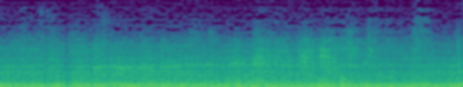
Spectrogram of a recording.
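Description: Double-stack intermodal freight cars rolling past at track speed: a loud, steady rumble and clatter of steel wheels on the rail.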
